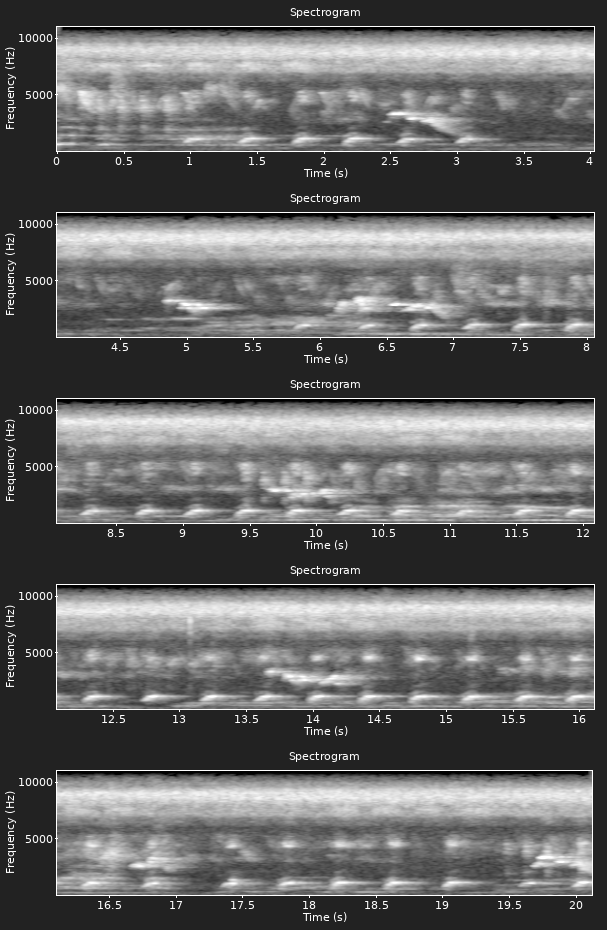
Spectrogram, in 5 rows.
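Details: Recorded 4 November 2021 on Jalan Kolonel Sugiono in Kuala Kapuas, Central Kalimantan, a frog gives long runs of quick, clipped notes, roughly two or three a second, pausing briefly now and then, amid bird chirps and a constant high insect drone.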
